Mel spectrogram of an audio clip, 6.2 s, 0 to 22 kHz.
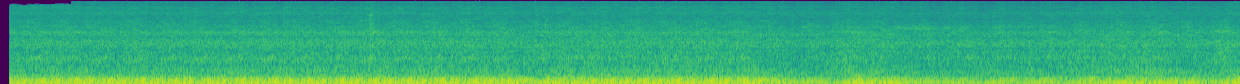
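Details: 2009 Duramax diesel idling in drive: a deep rumble with an uneven, loping beat about twice a second, idling rough only in gear, and the idle smooths out in park.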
